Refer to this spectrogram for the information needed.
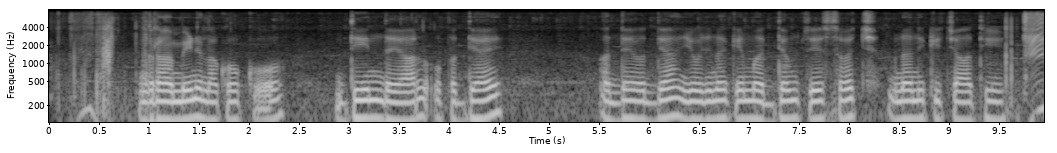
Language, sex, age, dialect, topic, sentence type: Hindi, male, 18-24, Hindustani Malvi Khadi Boli, banking, statement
